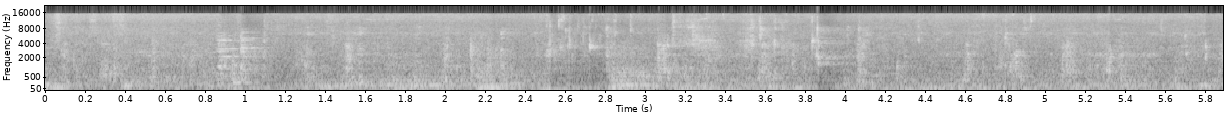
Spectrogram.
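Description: Close-miked eating sounds: chewing, with a spoon and fork scraping and clicking on ceramic plates as food is scooped up.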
